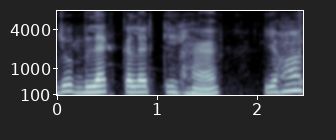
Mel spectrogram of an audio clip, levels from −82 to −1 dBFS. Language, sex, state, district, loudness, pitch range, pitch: Hindi, female, Bihar, Katihar, -19 LUFS, 190-210 Hz, 200 Hz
